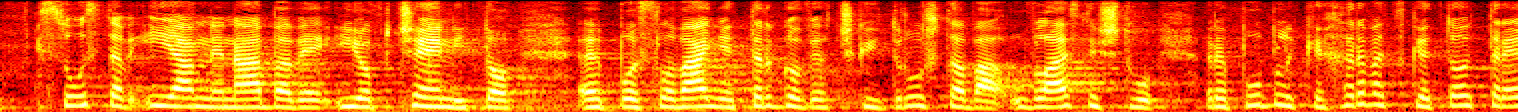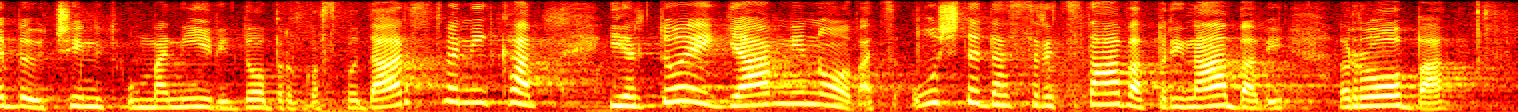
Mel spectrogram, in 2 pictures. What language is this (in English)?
Croatian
